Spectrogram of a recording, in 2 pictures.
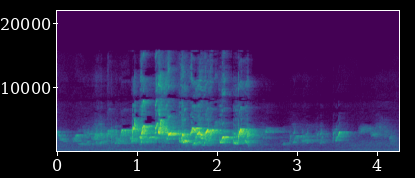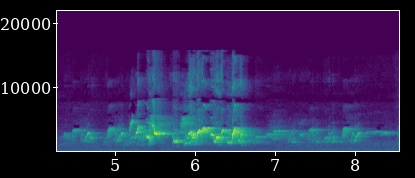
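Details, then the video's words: Two long phrases of busy, jumbled chirping from a merbah lekir bulbul, a full-song tutor recording, with soft scattered notes filling the pause. "Masteran Merbah Lekir Full Isian"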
